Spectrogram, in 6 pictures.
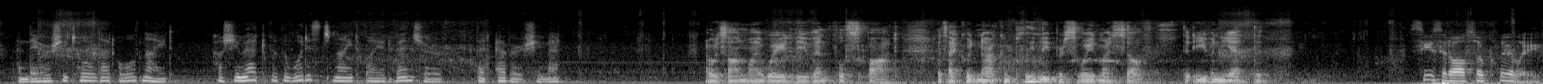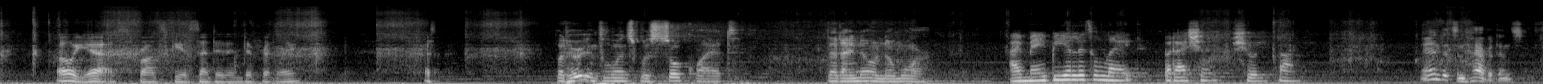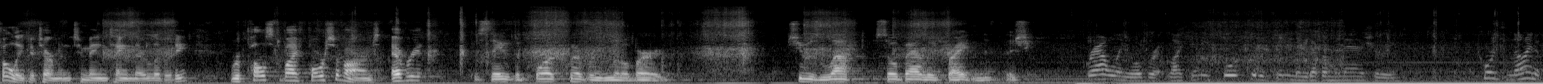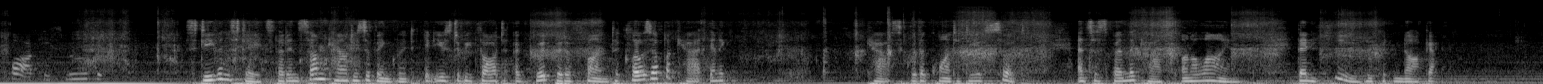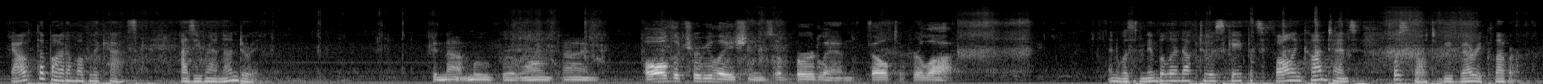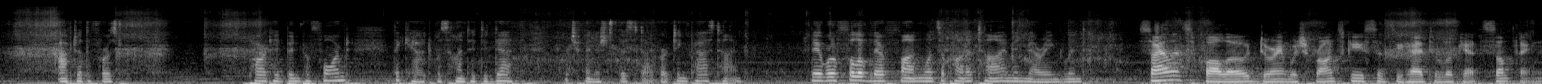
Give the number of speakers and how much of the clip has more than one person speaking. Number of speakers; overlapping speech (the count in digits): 9, no overlap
